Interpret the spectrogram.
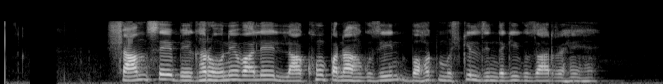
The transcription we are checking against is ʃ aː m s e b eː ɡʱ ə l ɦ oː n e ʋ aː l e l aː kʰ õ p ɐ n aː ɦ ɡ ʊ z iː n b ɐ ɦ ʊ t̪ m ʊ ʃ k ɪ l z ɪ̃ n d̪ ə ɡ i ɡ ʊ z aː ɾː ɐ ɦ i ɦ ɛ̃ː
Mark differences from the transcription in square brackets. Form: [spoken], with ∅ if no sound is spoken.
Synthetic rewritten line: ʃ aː m s e b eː ɡʱ ə [ɾ] ɦ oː n e ʋ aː l e l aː kʰ õ p ɐ n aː ɦ ɡ ʊ z iː n b ɐ ɦ ʊ t̪ m ʊ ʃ k ɪ l z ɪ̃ n d̪ ə ɡ i ɡ ʊ z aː ɾː ɐ ɦ [e] ɦ ɛ̃ː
